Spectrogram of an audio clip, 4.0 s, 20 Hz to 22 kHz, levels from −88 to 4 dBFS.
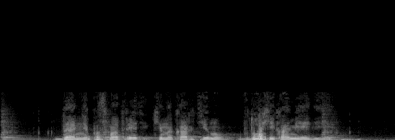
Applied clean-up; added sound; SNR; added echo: none; Bowed string instrument; 19 dB; none.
